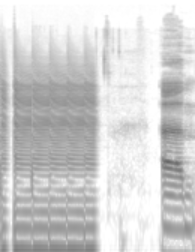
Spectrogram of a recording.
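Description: A buzzy, distorted FM wavetable synth bass, a sine-saw wavetable modulated into a sine wave, plays in rhythmic pulses, then stops for a gap of quiet noise before a second gritty note enters, loud and close.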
